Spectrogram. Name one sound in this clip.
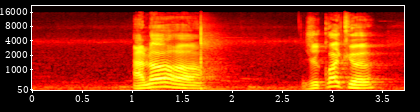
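A young man speaks clearly into a microphone, in short bursts.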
